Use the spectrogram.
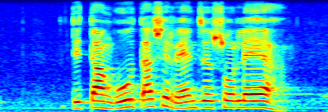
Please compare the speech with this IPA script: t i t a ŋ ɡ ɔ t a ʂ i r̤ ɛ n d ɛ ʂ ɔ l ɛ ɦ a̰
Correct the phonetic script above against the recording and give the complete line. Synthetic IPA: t i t a ŋ ɡ u t a ʂ i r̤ ɛ n d͡z ɛ ʂ ɔ l ɛː ɦ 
